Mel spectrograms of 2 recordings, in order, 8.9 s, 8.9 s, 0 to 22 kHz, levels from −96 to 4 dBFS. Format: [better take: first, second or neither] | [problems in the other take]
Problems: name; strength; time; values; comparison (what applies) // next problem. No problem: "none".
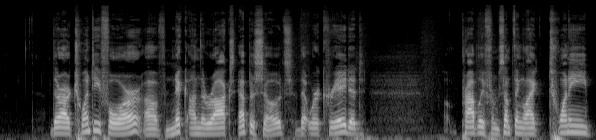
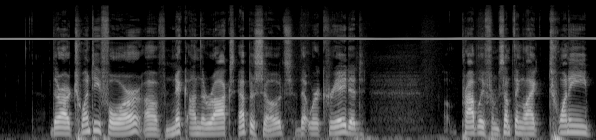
first | high-pitched whine; noticeable; throughout; 8 kHz, 10 dB below the speech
